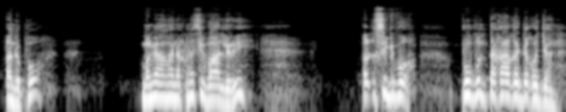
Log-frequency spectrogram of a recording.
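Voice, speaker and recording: A Filipino actor playing a kind-hearted young adult son, polite and respectful, in radio drama style. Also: male voice, sits high, fairly quick, slightly rough, dry recording. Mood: polite, eager.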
